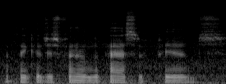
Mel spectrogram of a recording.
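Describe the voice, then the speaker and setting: Gravelly low-voiced man thinking aloud. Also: normal speed, slight background noise. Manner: relaxed, thinking aloud while working. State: recovering from a cold. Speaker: lockpicking channel host. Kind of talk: casual hands-on narration.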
